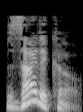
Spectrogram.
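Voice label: "zydeco", English word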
